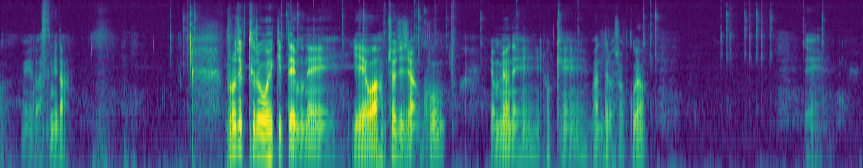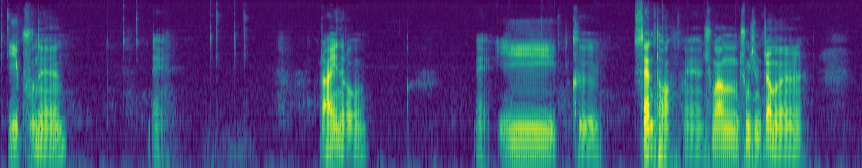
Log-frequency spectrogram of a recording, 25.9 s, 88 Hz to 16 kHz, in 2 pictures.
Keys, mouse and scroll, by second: 6.5 shift+right click.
